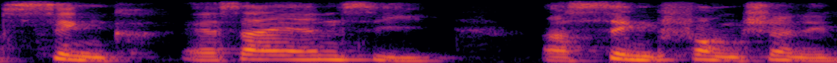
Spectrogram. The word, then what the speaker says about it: sinc: general term for it our sink actually pronounce it like that sync sinc a sync function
